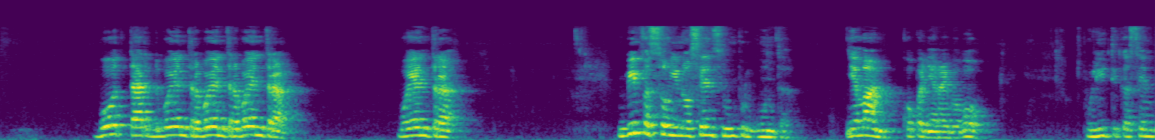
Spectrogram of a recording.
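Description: A woman speaks calmly and earnestly, close to a microphone.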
